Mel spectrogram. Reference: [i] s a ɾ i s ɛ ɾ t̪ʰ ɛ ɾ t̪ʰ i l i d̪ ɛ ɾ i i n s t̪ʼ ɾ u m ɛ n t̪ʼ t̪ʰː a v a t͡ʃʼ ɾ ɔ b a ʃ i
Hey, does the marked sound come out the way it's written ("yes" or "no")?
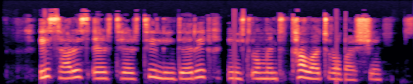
yes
